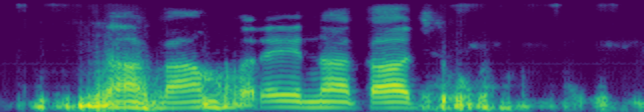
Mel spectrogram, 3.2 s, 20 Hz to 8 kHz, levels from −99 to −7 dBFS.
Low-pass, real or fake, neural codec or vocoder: 7.2 kHz; fake; codec, 16 kHz, 2 kbps, X-Codec, HuBERT features, trained on LibriSpeech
